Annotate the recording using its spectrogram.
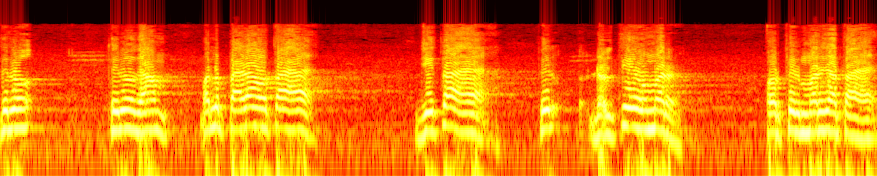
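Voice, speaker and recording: A man with a high pitch speaks with fairly even intonation and long, frequent pauses, with noticeable background noise behind him. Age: 80s+. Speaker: spiritual teacher. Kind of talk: spiritual discourse.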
